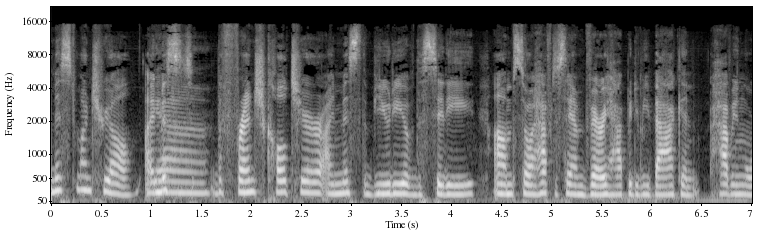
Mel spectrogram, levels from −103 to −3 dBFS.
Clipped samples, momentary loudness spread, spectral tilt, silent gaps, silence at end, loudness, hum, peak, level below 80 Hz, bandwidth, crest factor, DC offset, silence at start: under 0.1%; 6 LU; -4.5 dB/octave; none; 0 s; -20 LUFS; none; -2 dBFS; -44 dBFS; 15.5 kHz; 18 dB; under 0.1%; 0 s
